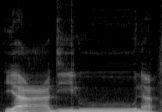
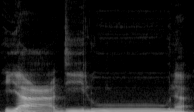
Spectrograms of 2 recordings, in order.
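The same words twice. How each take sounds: No difference in how they are said.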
